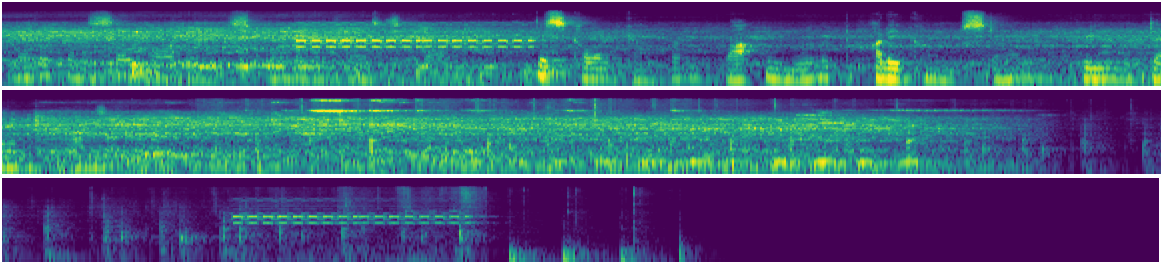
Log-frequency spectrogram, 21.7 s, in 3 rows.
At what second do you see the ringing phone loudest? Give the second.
2 s.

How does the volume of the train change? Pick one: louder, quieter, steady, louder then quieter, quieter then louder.
quieter then louder.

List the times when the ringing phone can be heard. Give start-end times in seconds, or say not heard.
1.8-3.4, 15.9-17.4.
